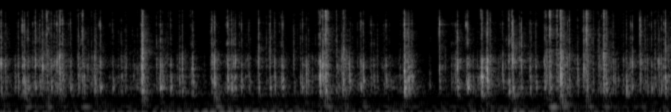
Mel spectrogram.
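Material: Plastic.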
